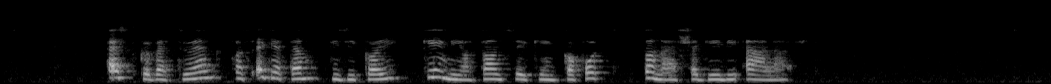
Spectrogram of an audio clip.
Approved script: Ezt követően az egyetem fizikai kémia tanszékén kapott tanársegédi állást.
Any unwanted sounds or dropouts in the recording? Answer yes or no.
no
